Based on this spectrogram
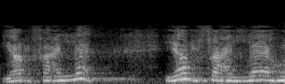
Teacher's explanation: العين مكسورة يبقى لفظ الجلالة هنرققه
